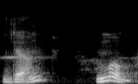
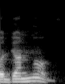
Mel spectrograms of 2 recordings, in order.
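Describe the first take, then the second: First: "Don't", long pause, "move"; teacher spacing out "Don't move"; word by word. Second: Said in the usual way. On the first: Shown as a demonstration. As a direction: separate "Don't" and "move" for learners.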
